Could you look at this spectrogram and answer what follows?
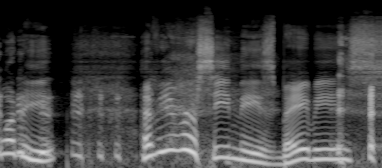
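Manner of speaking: very high, squeaky, swooping, badly done comic voice. Joking about babies, doing a worst Seinfeld imitation. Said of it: "That's my worst Seinfeld imitation".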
